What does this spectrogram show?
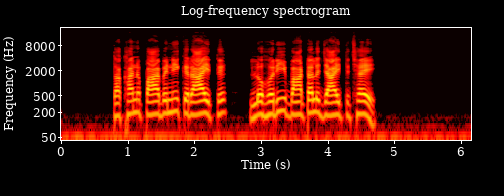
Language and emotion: Maithili, neutral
